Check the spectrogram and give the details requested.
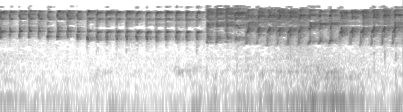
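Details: Fighter lovebird from Pemalang, Central Java, chirping in quick regular high pulses that then swell into a denser, louder, buzzier chatter midway.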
